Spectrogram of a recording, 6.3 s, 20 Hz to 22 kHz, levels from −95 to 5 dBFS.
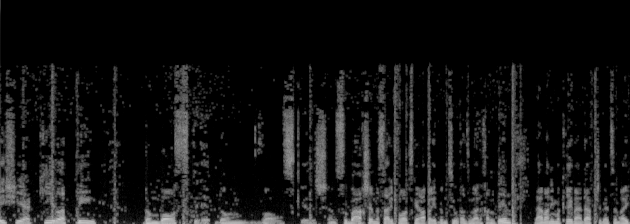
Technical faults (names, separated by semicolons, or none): overdone noise removal; time-stretched section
